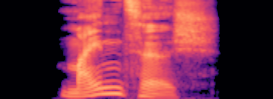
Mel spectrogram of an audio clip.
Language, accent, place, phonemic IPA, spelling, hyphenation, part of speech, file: German, Germany, Berlin, /ˈmaɪ̯nt͡sɪʃ/, mainzisch, main‧zisch, adjective, De-mainzisch.ogg
- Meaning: of Mainz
